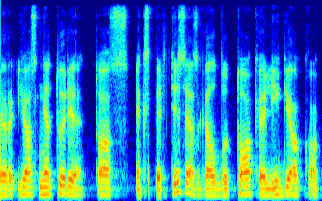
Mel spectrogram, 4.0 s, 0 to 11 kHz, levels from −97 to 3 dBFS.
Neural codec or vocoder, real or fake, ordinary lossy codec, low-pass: none; real; Opus, 32 kbps; 9.9 kHz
